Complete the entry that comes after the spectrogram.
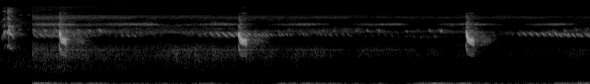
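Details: A bull-headed shrike in winter in Japan, a bird of open farmland and riversides, gives three harsh, sharp, downward-slurred shrieks about two seconds apart, over a steady high buzz of insects or distant birds.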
